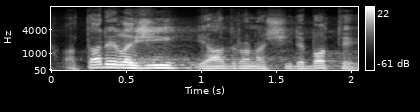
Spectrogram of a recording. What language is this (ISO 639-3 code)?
ces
